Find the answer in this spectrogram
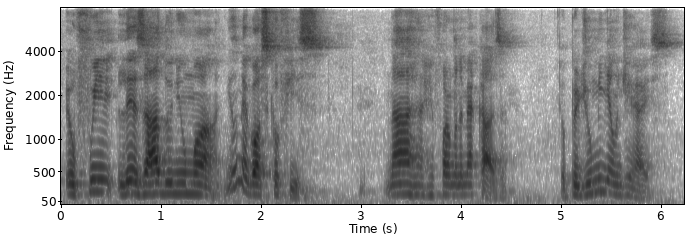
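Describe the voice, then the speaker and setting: A man with a Brazilian Portuguese accent giving a motivational business talk, telling stories lively, acting out dialogue and laughing along. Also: on the high side. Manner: animated, acts out dialogue, laughs through stories. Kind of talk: storytelling talk to an audience.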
